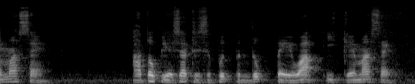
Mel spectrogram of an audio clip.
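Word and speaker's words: ては: atau biasa disebut bentuk tewa Ike maseng walaupun ditulis menggunakan hiraganaha tapi cara bacanya ini menjadi karena sebuah partikel nah ketika tidak boleh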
